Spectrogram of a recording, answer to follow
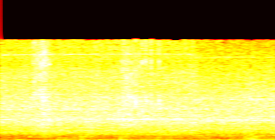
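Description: Steady background hiss of a workshop, with a faint, steady high whine running through it.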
